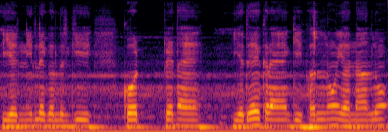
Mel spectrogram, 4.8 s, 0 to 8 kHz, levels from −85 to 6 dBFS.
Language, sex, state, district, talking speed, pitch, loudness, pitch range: Hindi, male, Rajasthan, Bikaner, 185 wpm, 140 Hz, -18 LUFS, 130-145 Hz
